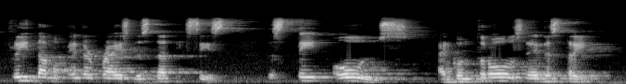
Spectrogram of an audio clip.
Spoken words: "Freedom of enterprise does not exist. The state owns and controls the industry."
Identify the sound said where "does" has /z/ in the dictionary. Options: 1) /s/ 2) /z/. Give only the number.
1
